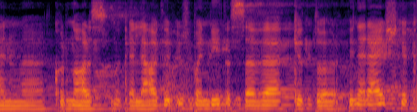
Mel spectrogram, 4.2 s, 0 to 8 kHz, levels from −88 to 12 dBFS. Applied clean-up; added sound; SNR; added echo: none; none; none; reverberation time 1.5 s.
